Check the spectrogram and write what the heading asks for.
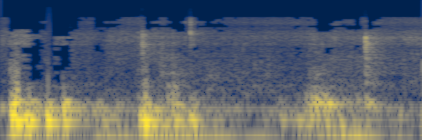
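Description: A few heavy low thumps and knocks picked up by the desk microphone as a man pushes back his chair and stands up from the table, about three main thuds.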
